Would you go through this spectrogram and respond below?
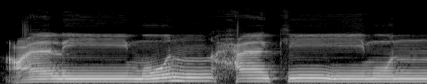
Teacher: Tanwin bertemu ha. Harus dibaca Jelas. Tidak boleh mendengung. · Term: Izhar halqi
